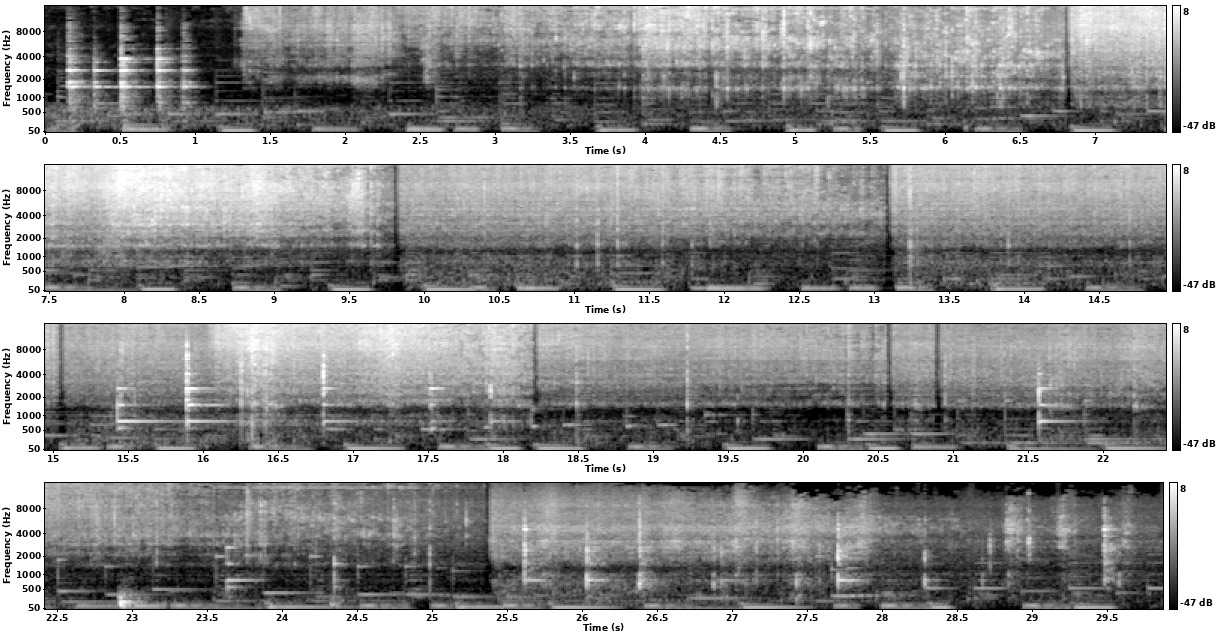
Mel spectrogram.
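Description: Minced beef, and later diced onion and carrot, sizzling as they fry in sesame oil in a ceramic casserole dish, with the sizzle starting about a second in. A spoon stirs the food and clicks against the dish now and then.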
